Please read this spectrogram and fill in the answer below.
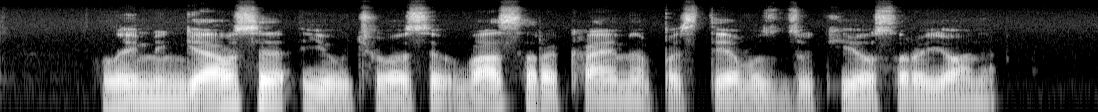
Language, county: Lithuanian, Vilnius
